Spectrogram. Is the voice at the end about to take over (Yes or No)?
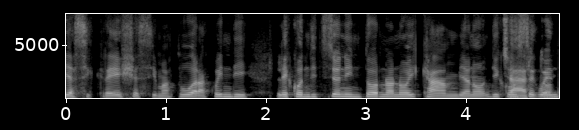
No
